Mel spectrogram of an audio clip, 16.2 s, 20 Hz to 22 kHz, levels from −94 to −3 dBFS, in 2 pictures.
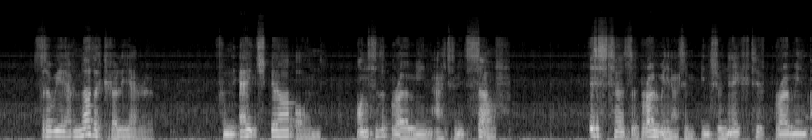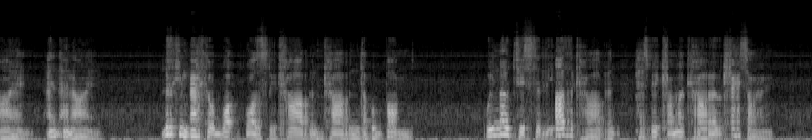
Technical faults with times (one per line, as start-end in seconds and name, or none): none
